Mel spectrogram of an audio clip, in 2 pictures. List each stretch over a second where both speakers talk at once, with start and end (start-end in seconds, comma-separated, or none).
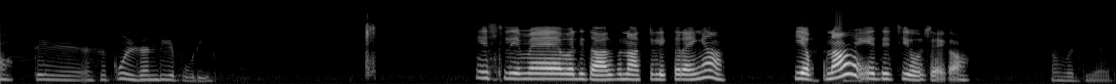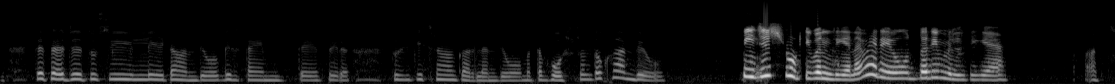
none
